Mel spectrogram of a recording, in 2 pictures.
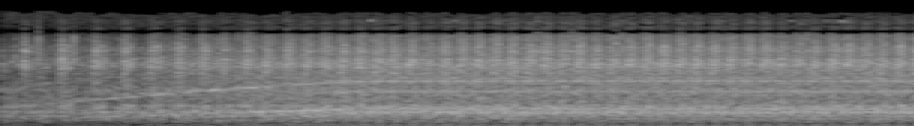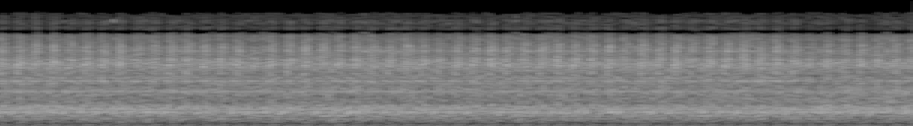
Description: This video is to show how nice this machine runs.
